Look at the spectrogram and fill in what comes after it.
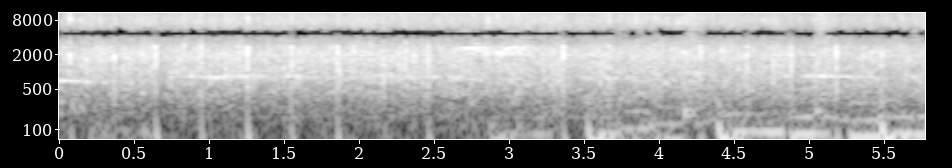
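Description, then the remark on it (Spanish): A steady burst of applause for a quiz contestant who answered 6 of 10 questions correctly, dense crackling claps spread evenly across several seconds at moderate loudness, with no voices over it. “Pero un aplauso, claro que sí.”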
